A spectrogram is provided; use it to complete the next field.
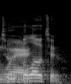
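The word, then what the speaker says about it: Tuipulotu: It's one of those few names that's actually pronounced exactly as it's spelled. You're just doing that thing Tui Apolotu.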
